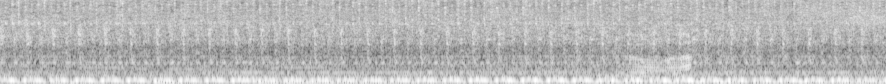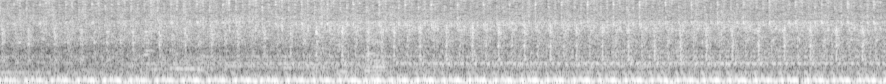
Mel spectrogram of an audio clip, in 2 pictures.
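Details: Subaru WRX fourth JDM swap engine, restarted after fresh oil fill to level: steady low knock about four beats per second over idle; owner suspects oil pan/sump starving the engine of oil, not confirmed.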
